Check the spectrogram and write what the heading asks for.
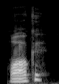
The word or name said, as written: rokket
